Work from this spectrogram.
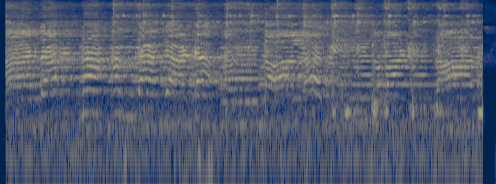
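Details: Lively music with jingling bells and tambourine-like shaking plays throughout, then cuts off abruptly near the end; no animal sound is heard.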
